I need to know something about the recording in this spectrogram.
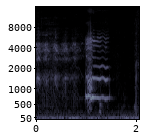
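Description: A man laughing hard, faint at first, then a brief high-pitched, wavering wheezing squeal about a second in.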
